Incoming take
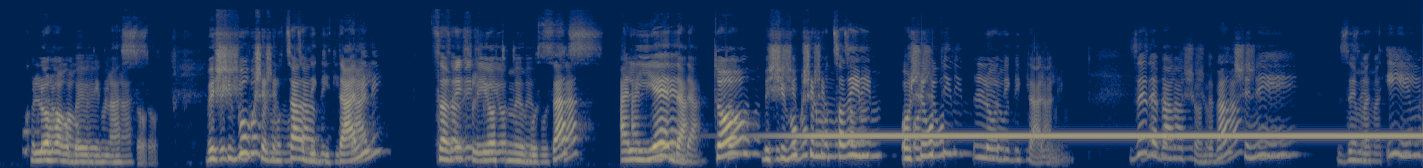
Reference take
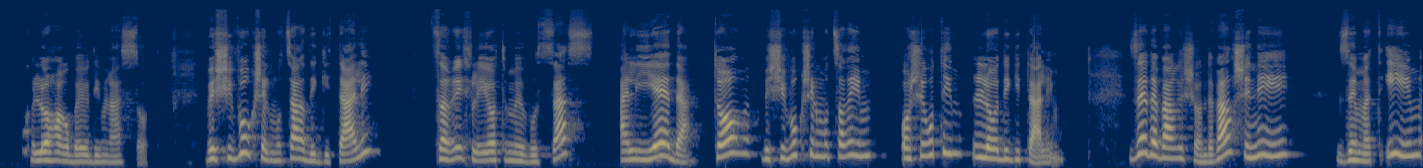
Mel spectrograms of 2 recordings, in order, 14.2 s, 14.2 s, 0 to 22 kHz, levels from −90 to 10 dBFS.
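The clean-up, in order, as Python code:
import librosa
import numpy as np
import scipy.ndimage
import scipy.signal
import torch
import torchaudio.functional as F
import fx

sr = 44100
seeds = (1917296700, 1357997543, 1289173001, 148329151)

y = fx.notch(x, sr, hz=770.0, q=30.0)
y = fx.fix_echo_inverse(y, sr, delay_ms=107, level_db=-8.0)
y = fx.fix_level(y, sr, at_s=9.4, step_db=10.5)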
